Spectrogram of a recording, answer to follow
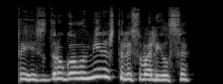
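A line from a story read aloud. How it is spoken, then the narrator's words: Giggling. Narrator (Russian): хихикнула Ринаспир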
